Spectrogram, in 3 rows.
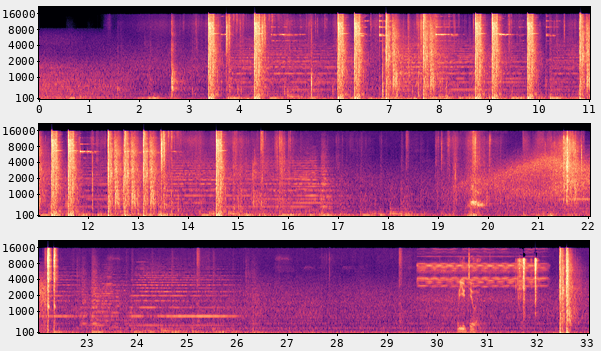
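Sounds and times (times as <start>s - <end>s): dramatic action music: 3.4s - 17.9s, 20.7s - 26.0s.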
